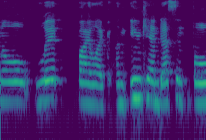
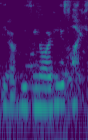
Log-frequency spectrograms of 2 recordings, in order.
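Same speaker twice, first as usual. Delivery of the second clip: normal talking voice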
